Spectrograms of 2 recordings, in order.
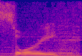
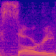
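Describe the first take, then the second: First: It is said in a Canadian accent. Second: It is said in a plain American accent. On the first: "When I cross the border, my sorry becomes" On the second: "my sorry"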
